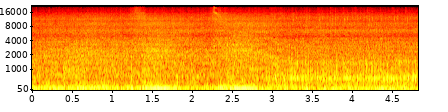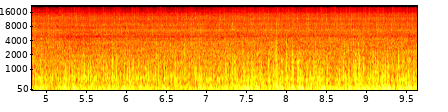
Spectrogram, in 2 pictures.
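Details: 1997 Ford 4.6 V8 idling with a light quick ticking through the steady rumble; cause unclear.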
